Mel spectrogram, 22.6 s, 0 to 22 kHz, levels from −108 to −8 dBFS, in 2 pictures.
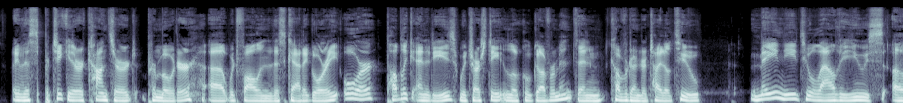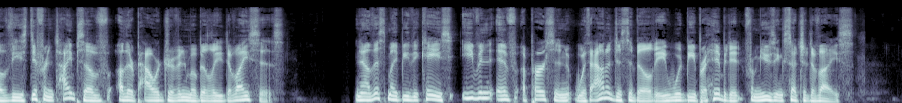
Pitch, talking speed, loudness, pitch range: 120 Hz, 160 wpm, -19 LUFS, 105-145 Hz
